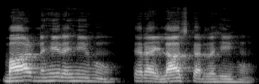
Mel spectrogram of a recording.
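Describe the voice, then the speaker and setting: A man's voice: on the high side, normal speed, natural voice. A man voicing a patient village mother who pleads and apologizes for her son. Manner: pleading and soothing.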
